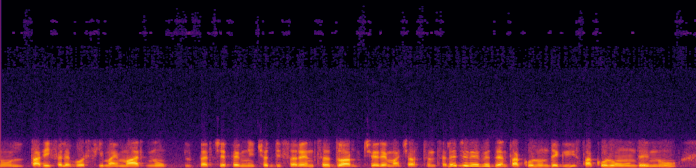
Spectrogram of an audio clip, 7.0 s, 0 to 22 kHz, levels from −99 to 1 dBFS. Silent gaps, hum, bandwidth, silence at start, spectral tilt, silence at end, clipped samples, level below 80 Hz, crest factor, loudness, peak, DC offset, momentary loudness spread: none; none; 4 kHz; 0 s; -5 dB/octave; 0 s; under 0.1%; -68 dBFS; 18 dB; -20 LUFS; 0 dBFS; under 0.1%; 8 LU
